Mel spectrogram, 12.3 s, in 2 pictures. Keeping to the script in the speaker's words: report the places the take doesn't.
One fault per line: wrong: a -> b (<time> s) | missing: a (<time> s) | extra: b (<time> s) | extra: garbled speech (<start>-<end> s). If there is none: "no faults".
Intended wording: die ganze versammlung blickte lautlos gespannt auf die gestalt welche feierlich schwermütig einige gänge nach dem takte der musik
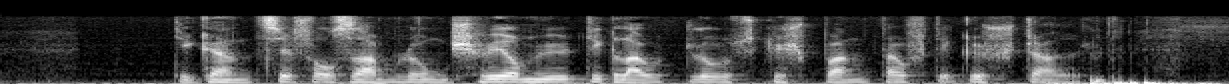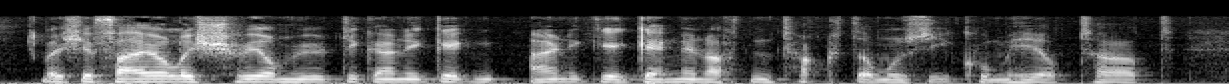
wrong: blickte -> schwermütig (2.3 s)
